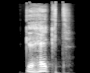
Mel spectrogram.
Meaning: past participle of hecken
- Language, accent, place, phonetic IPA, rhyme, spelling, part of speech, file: German, Germany, Berlin, [ɡəˈhɛkt], -ɛkt, geheckt, verb, De-geheckt.ogg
